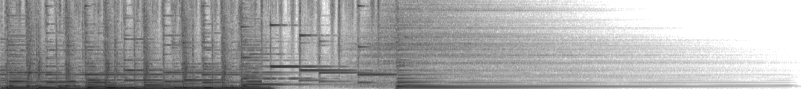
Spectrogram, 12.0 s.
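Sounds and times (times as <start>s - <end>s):
happy background music for cooking recipe videos: 0.0s - 7.6s.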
